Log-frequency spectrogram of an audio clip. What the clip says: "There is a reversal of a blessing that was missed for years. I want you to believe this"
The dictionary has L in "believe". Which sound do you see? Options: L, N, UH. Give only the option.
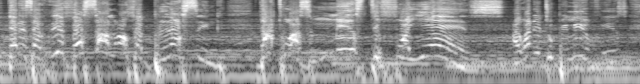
L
